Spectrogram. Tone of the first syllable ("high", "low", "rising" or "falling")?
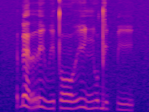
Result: falling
